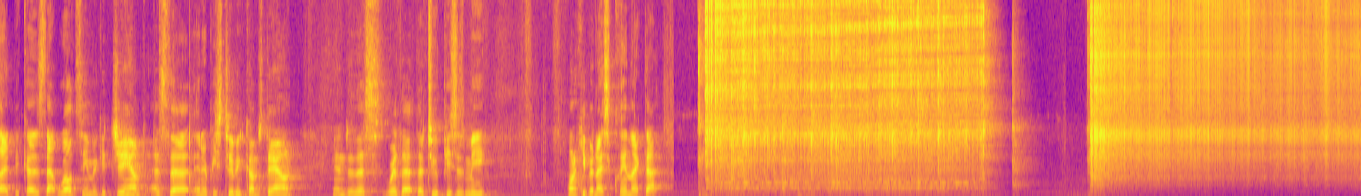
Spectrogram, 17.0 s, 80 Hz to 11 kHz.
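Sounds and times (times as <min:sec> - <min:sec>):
welding arc crackling: 0:08.8 - 0:12.6, 0:13.6 - 0:17.0.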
